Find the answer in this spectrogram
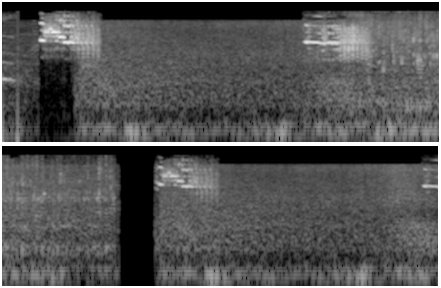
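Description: Seagull cries, three short calls a few seconds apart, over a steady wash of beach surf.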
